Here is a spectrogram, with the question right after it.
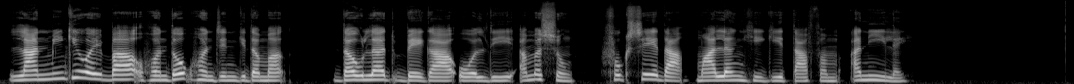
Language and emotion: Manipuri, neutral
